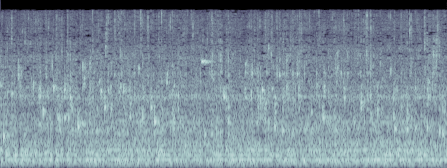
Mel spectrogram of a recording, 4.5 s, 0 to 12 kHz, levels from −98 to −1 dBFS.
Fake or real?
real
